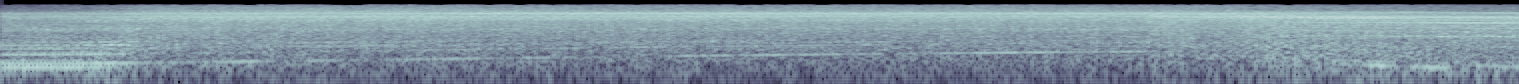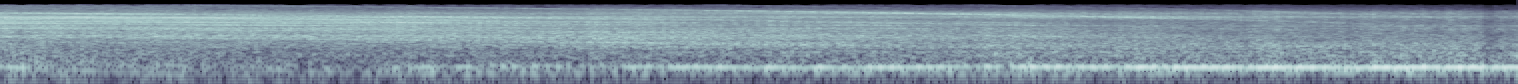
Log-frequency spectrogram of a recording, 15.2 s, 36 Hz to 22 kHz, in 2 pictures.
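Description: Corvette V8 on a chassis dyno near the end of a run, running with a high whine from the spinning rollers and driveline. From about halfway the whine falls slowly in pitch as the rollers coast down, and the engine settles into a steady idle about two-thirds of the way through.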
